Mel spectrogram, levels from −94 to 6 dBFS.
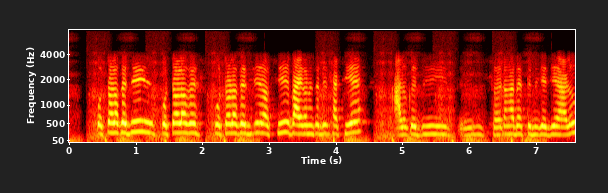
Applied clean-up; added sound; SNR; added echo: none; Breathing; 18 dB; none.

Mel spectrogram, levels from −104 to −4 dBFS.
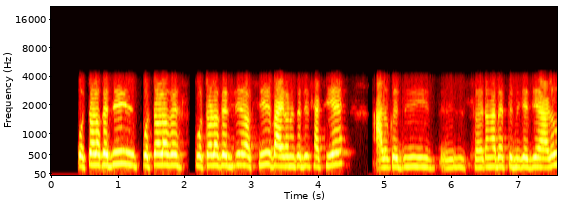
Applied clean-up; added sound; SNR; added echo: none; none; none; none.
